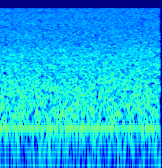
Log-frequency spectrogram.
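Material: Nothing is struck.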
